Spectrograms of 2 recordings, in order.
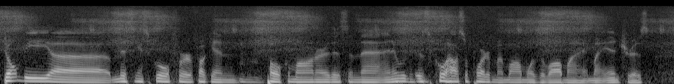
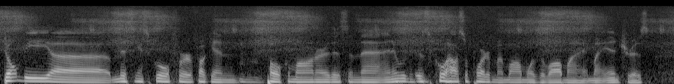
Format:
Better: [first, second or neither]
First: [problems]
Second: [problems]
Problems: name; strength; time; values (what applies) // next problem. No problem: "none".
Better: neither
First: hiss; loud; throughout; 5 dB below the speech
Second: hiss; loud; throughout; 5 dB below the speech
